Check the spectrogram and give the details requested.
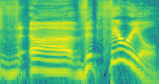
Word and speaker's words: Viptherial: Yes, Viptherial. Viptherial, sorry. Yes, Viptherial, classic Vip. It rhymes with diphtheria.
